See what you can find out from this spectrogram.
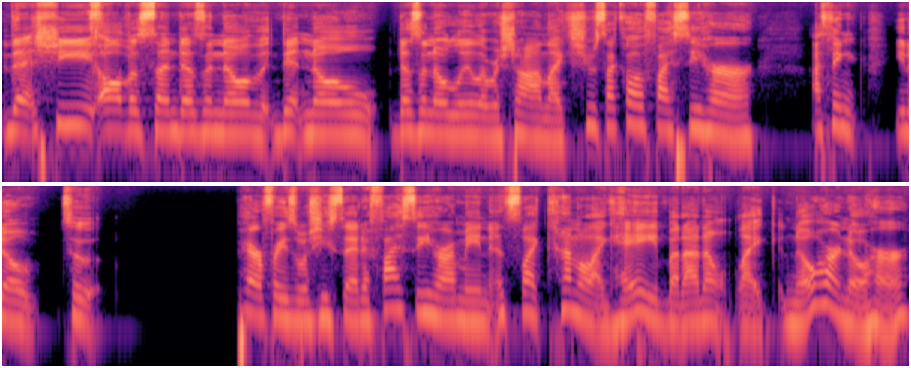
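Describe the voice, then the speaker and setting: Here is a woman with an American accent and a normal speaking voice, pitched fairly low. Her intonation is lively, and the recording is very clean with a silent background. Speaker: podcast host. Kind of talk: casual chat.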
